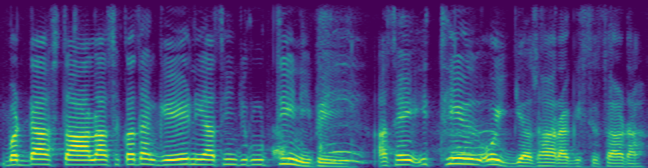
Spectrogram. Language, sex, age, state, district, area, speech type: Dogri, female, 45-60, Jammu and Kashmir, Udhampur, rural, spontaneous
